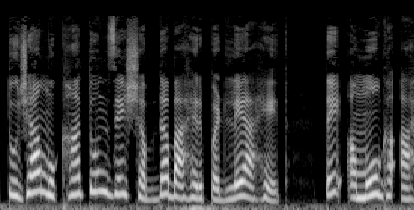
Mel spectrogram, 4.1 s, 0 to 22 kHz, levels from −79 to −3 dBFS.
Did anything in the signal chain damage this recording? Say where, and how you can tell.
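No, no signal-chain damage.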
